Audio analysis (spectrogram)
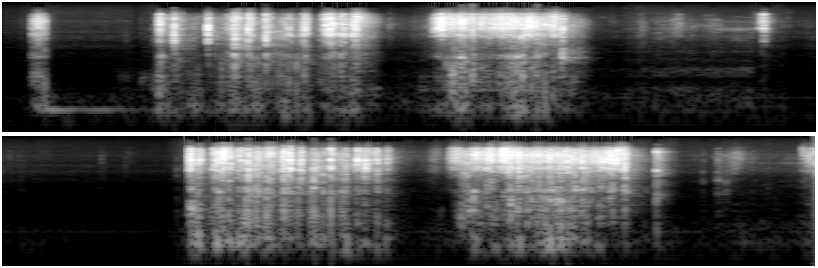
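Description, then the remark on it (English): A Thoth tarot deck being shuffled for a tarot reading in four quick, crisp riffling bursts, in two pairs separated by a brief pause. The papery flutter is fairly loud, with no talking over it. “Oh, before we go any further, we got to do our tarot reading.”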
